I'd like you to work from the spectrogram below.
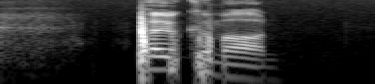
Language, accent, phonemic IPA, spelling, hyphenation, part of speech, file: English, UK, /ˈpəʊkəmɒn/, Pokémon, Po‧ké‧mon, proper noun / noun, En-uk-Pokémon.ogg
- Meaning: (proper noun) A Japanese media franchise featuring fictional creatures that are captured by humans and trained to battle each other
